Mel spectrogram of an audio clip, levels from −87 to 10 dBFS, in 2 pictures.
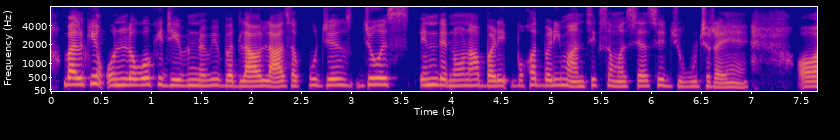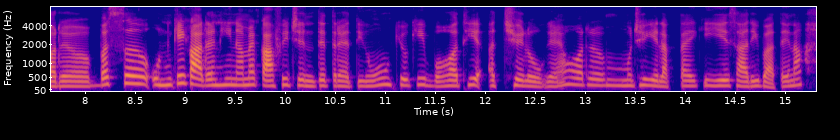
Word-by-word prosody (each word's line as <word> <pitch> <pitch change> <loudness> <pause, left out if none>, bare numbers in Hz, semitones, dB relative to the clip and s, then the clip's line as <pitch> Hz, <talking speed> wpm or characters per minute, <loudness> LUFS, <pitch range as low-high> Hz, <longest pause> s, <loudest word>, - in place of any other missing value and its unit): बल्कि 235 +2 +6
उन 215 -4 0
लोगों 225 +1 +4
के 235 0 -4
जीवन 205 -1 -1
में 195 -2 -1
भी 215 +2 -2
बदलाव 180 -2 +3
ला 175 -3 +5
सकूँ 190 +3 -6
जिस 215 -1 +1
जो 230 +5 +4
इस 230 0 -1
इन 220 +2 +3
दिनों 200 -2 0
ना 205 +1 0
बड़ी 185 -1 0
बहुत 200 +4 -4
बड़ी 200 +1 -2
मानसिक 175 +5 -2
समस्या 180 -1 -3
से 205 +3 -4
जूझ 175 -1 -6
रहे 150 -3 -2
हैं। 150 -1 -6 0.6
और 175 0 +3 0.4
बस 240 +2 0
उनके 255 -1 +3
कारण 215 -5 +7
ही 225 +1 -2
ना 215 -1 -1
मैं 230 +1 0
काफ़ी 190 +2 +5
चिंतित 195 -1 -4
रहती 180 -1 -4
हूँ 200 +7 -4
क्योंकि 220 +1 -4
बहुत 190 +2 -2
ही 230 - 0
अच्छे 195 +2 -4
लोग 170 -3 -4
हैं 170 +3 -5
और 225 -3 -4
मुझे 200 +1 -6
ये 200 -2 -1
लगता 170 +2 -5
है 185 0 -3
कि 190 +2 -11
ये 195 - +2
सारी 180 -2 -2
बातें 175 -1 -3
ना 215 +2 -3
200 Hz, 205 wpm, -24 LUFS, 180-220 Hz, 0.6 s, कारण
